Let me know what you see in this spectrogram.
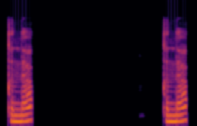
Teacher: And which results very frequently in a transitional vowel between the 2 consonants within a cluster. And the quality of the vowel is pretty much similar to a schwa · So here on the slide, I have a sample syllable that's produced by a Georgian speaker, and it's phonologically, it's supposed to be gna, G-N-A, without a vowel, but as you can see here, there is some vocalic element between G and N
